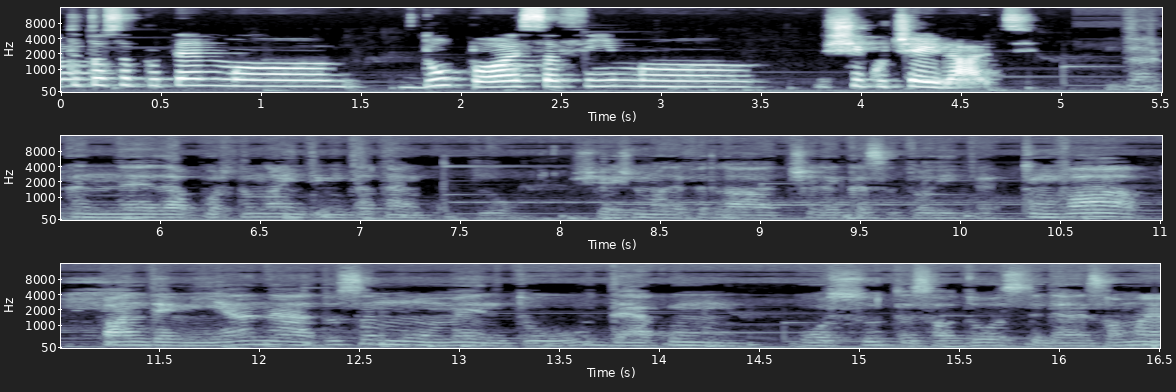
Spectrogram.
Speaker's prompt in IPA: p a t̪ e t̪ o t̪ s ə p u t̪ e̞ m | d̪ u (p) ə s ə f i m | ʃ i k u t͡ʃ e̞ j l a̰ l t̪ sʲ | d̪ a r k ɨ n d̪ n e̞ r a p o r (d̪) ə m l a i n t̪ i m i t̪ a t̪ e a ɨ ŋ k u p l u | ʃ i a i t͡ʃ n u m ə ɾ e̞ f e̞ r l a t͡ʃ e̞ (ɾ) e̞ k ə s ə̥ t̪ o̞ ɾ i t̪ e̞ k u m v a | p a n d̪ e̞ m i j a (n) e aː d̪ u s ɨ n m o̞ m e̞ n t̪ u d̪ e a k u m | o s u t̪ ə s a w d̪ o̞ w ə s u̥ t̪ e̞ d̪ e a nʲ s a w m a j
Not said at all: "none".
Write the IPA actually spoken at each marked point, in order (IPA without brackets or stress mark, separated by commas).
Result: p, t̪, l, n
